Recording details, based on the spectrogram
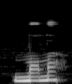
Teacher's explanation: Mem es nasal bilabial sonora y suena como la M en la palabra mamá.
